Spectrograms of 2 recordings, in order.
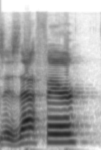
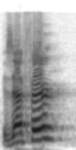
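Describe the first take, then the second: First: "Is that fair?" with the voice going down on "fair"; falling tune on fair. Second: "Is that fair?" ending high and rising on "fair"; rising tune on fair. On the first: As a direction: state it flat, let "fair" drop. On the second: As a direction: ask it up, lift "fair" at the end. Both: Shown as a demonstration. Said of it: "Your voice goes down versus going up".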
